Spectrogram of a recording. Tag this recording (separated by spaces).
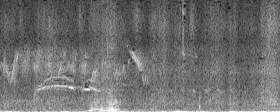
binaural country countryside fly insect nature summer walk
